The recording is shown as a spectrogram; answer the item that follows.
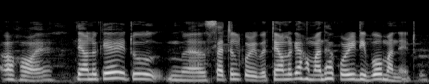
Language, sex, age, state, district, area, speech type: Assamese, female, 30-45, Assam, Dibrugarh, urban, spontaneous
